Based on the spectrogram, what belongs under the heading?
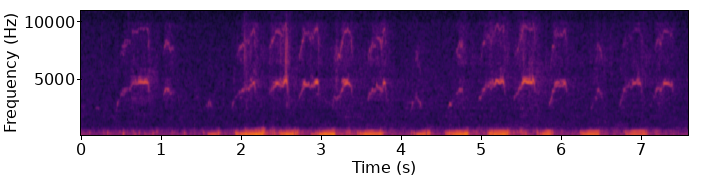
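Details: Wild pigeons at a nest where a squab is being attacked by an intruder pair; low arched coos pulse about twice a second in a steady run, over thin high whistled squeaks and faint movement noise.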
